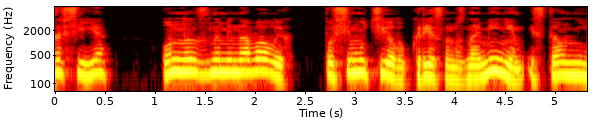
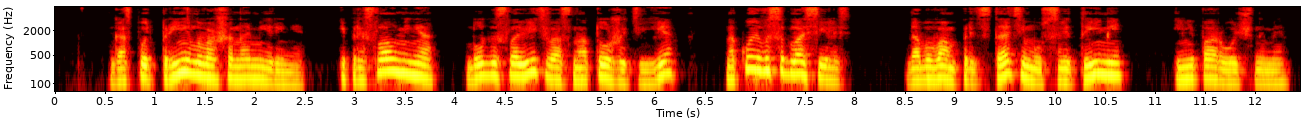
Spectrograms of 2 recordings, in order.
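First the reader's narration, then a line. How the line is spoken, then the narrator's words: Gentle smiling speech. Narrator (Russian): Улыбаясь, он ласково проговорил им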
